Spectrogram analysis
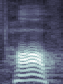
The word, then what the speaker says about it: half: तो इसने कहा वॉक यानी चलना, काम यानी शांत, हाफ HALF, फिर वही बात है, यहां पर रिपीटिशन है कि फिर दो कंसोनेंट आ गए तो एक ने साउंड किया, एक साइलेंट हो गया।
